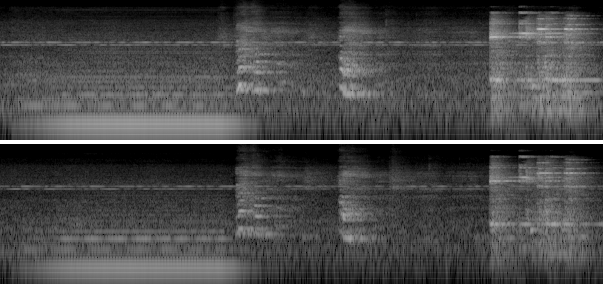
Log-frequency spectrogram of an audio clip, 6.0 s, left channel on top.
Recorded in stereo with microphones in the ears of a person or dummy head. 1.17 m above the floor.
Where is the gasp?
20° right (ahead or behind), 1.2 m.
